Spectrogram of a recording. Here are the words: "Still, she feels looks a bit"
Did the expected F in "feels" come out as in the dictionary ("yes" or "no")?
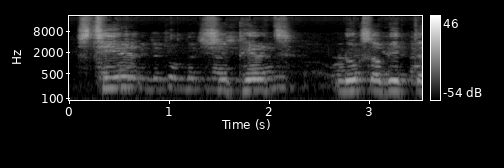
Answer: no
